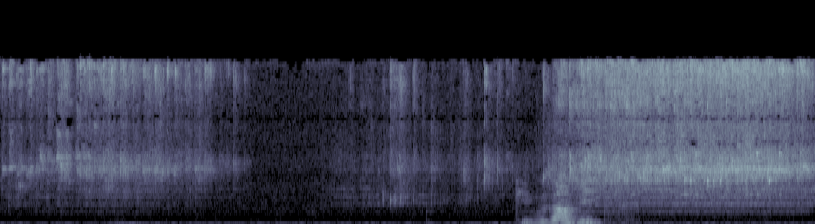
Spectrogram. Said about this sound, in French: À vous laisser rêver. À vous laisser rêver par le son de ce bâton de pluie.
